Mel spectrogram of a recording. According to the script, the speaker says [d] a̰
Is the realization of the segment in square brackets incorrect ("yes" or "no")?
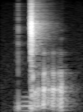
yes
